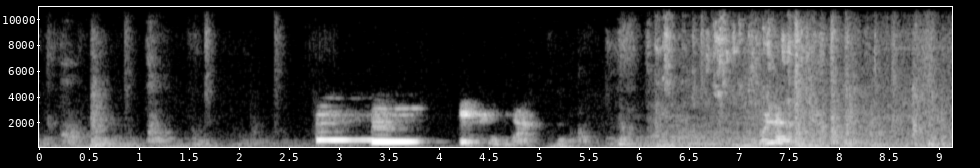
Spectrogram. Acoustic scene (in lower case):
elevator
